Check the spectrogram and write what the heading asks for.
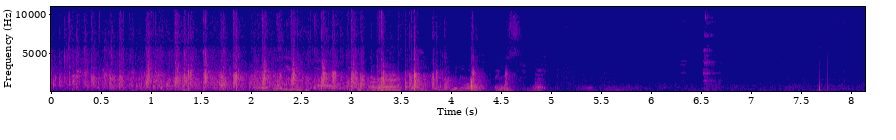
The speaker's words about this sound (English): How about a nice applause and welcome our panelists and speakers. Thank you.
